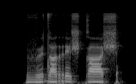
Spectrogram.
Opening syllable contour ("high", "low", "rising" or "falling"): rising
